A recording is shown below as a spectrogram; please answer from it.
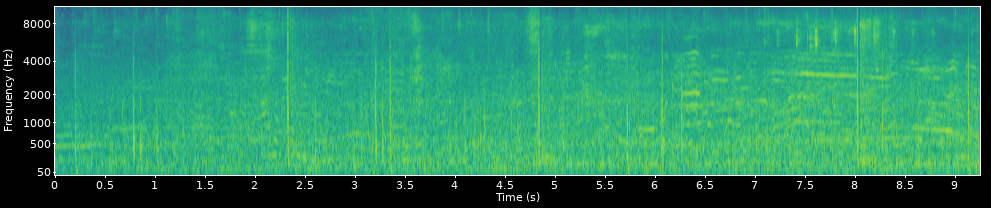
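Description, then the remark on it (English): Fireworks crackle and pop repeatedly amid a dense, noisy crowd at a New Year 2020 celebration, with sharp bursts scattered throughout over a constant roar of background chatter and commotion. “You could hear the fireworks going off.”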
